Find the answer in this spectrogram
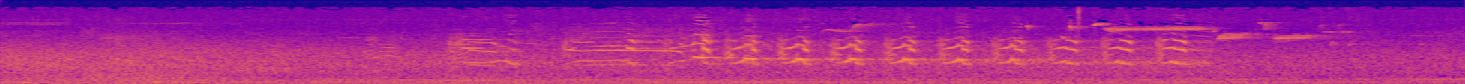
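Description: A bird calling in a quick series of about a dozen calls, two or three a second, over a faint steady outdoor hiss; the calls start a few seconds in and stop near the end.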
